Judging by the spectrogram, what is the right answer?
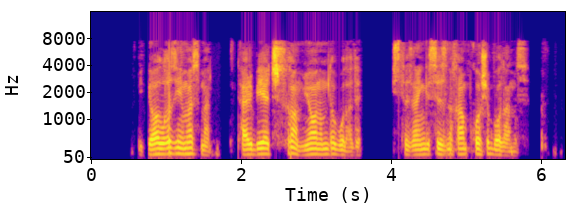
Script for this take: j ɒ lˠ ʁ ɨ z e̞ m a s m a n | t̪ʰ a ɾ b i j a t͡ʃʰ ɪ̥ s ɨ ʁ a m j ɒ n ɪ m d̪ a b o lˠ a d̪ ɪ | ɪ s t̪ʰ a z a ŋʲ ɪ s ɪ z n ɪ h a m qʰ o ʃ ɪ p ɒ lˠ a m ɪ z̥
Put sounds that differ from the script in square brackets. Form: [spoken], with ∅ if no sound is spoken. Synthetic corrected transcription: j ɒ lˠ ʁ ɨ z e̞ m a s m a n | t̪ʰ a ɾ b i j a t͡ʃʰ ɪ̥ s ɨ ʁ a m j ɒ n ɪ m d̪ a b o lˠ a d̪ ɪ | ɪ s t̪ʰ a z a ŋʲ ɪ s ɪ z n ɪ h a m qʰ o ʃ ɪ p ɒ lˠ a m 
